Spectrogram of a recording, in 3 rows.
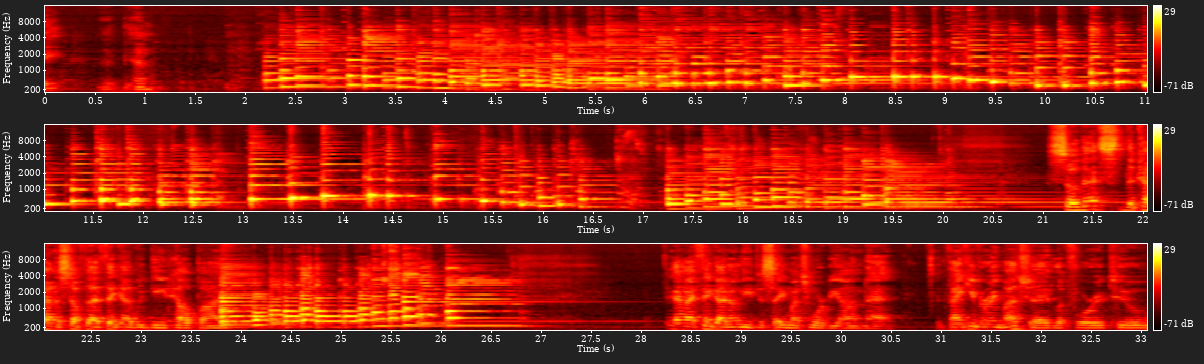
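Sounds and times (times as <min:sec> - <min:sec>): banjo picked fingerstyle: 0:01.8 - 0:27.2.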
